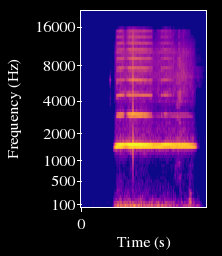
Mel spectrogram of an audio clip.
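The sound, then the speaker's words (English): A person whistles one steady, high-pitched note for about a second, imitating the hiss-like whistle of air leaking from a CPAP mask, with a low rumble of breath underneath. “Because your CPAP starts leaking.”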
